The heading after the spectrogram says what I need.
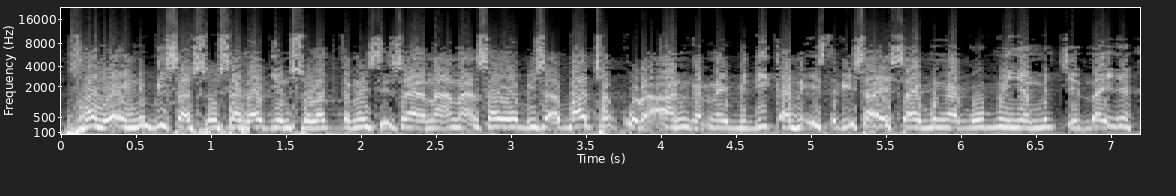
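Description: A man voicing a distraught middle-aged engineer who pours out his grief through tears, in a higher, strained voice. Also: slightly rough, low-quality recording.

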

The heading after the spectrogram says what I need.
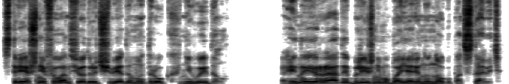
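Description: A man's voice: medium pitch, sing-song, normal speed, warm tone, no room sound, studio quality, lightly acted. A man reading the part of a proud old-Russian boyar in an audiobook, speaking in a grave, archaic, indignant way. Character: proud, angry middle-aged old-Russian boyar lord.

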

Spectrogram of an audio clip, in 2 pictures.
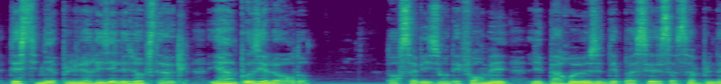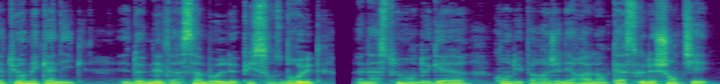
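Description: A male audiobook narrator reading in a measured, expressive way. His voice is low and slightly husky, with a dark, mellow color. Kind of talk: scripted narration.

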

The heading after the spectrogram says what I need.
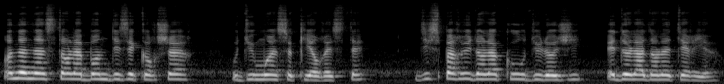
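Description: A woman's voice: fairly high pitch, fairly even intonation, normal speed. Woman reading a swashbuckling novel aloud. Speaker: audiobook reader.

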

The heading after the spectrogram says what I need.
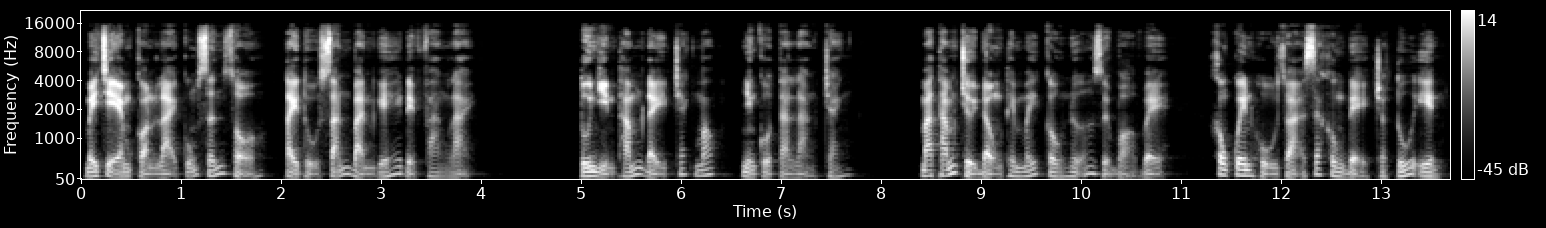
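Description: Low-voiced male storyteller. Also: very animated, normal speed. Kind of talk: ghost story audiobook narration.

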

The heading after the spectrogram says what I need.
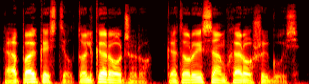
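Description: A man reading as a gruff, defensive male pilot who grumbles reproachfully. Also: low voice, brisk, no room sound, clean studio sound, lightly acted. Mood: grumbling.

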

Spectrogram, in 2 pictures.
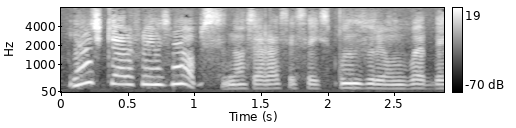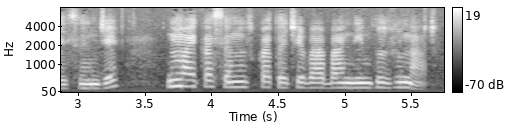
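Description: An audiobook reader voicing a gruff rural man who talks in a rough, brusque way. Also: mid-range voice, lively intonation, a little mellow, slight background noise, close to an everyday voice, low-quality recording.

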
